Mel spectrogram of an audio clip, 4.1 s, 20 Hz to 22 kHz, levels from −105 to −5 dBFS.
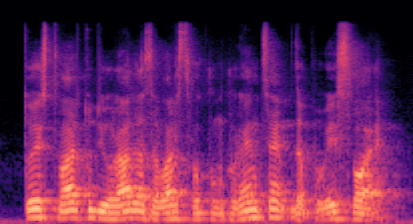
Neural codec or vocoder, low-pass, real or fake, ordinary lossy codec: codec, 44.1 kHz, 7.8 kbps, DAC; 14.4 kHz; fake; none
